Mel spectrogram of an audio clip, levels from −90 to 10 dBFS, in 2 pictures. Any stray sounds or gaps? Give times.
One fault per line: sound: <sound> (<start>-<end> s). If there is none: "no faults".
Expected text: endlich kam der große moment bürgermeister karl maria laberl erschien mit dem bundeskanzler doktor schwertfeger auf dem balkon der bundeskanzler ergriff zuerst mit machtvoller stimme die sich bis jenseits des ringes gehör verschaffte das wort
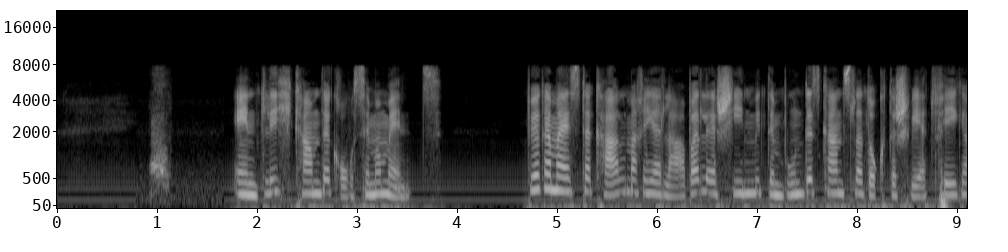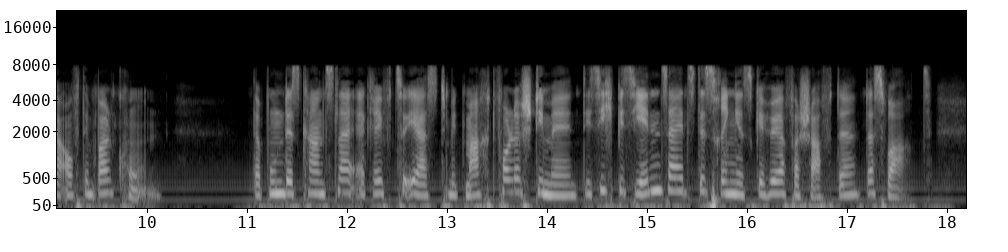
sound: bark (0.9-1.2 s)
